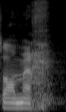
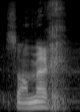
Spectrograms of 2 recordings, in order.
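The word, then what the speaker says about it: Samekh: And the 15th letter of the alphabet is pronounced Psalmech. Actually, it's Psalmech. So you got to sound like you're getting ready to spit. Psalmech. That's how a Hebrew would say it.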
